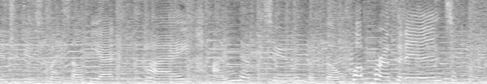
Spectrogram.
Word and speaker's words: Neptune: Hi, I'm Neptune, the film club president. Neptuna!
